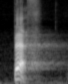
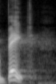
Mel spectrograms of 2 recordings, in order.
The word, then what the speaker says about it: Beit: Beth, or as it would be pronounced in Hebrew, Beit.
